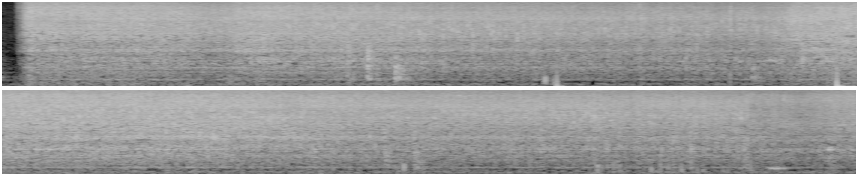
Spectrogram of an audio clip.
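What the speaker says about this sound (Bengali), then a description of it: "টমেটো আর তেজপাতাটা ভালোভাবে কষানো হয়ে গেছে।" Tomatoes and bay leaves frying in oil in a wok, a loud, steady sizzle that holds evenly throughout with no talking.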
